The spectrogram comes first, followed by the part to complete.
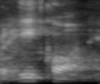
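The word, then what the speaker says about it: ϩⲓⲕⲱⲛ: Sorry, we we say it e- ikon or hekon in Coptic. Okay. So, ikon and sometimes for the hissing sound at the beginning, we add a hori, which is like H at the beginning.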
